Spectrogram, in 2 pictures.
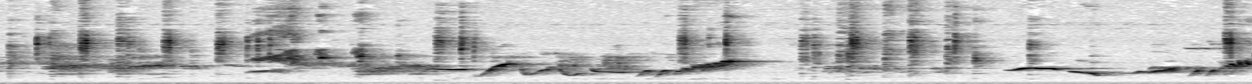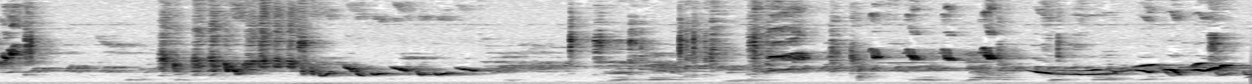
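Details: White-rumped shama of Borneo, Kalimantan form, singing its natural untutored song: a long sequence of varied whistles, swooping slurs and harsh chattering bursts with short pauses between phrases.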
